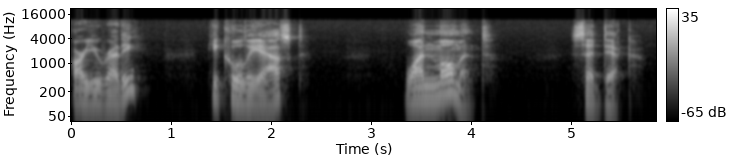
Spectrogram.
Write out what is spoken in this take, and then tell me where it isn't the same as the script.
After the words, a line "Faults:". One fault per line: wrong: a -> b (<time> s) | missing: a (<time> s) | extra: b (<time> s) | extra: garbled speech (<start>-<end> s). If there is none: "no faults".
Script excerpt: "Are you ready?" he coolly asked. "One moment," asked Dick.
"Are you ready?" he coolly asked. "One moment," said Dick.
Faults:
wrong: asked -> said (5.0 s)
